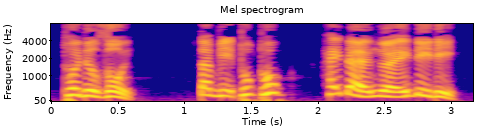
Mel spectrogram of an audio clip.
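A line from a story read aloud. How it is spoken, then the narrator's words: Called out. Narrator (Vietnamese): Lê Tường cất tiếng kêu lên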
